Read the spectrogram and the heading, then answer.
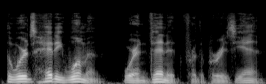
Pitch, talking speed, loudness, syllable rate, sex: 95 Hz, 200 wpm, -20 LUFS, 7.2 syllables/s, male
